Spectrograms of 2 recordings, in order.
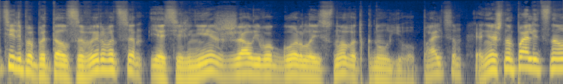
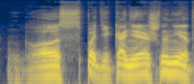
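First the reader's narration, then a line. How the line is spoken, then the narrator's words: Offended tone. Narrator (Russian): оскорбленным тоном ответил Дек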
